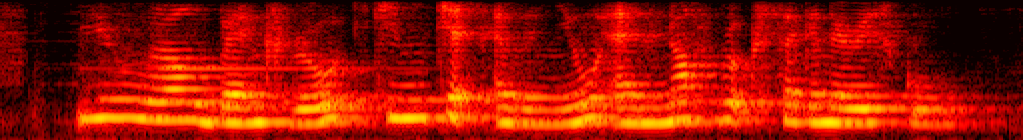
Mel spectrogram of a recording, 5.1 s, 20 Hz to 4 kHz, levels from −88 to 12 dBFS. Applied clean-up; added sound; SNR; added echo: neural separator model SepFormer DNS4.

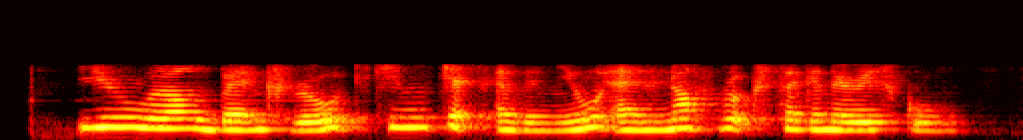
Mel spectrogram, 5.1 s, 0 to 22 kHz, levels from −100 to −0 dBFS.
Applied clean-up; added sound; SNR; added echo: neural mask model DeepFilterNet 3.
